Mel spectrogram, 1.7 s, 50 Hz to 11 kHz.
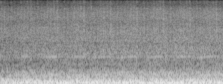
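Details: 2004 Ford F-150 5.4 3V V8 with flashing check engine light, cylinder 8 not contributing from a failed ignition coil: lumpy uneven idle with heavy low thump stumbling every few beats, engine visibly rocking.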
